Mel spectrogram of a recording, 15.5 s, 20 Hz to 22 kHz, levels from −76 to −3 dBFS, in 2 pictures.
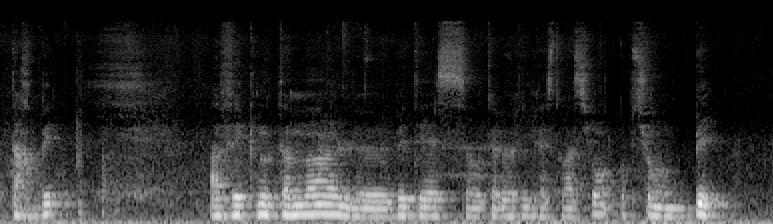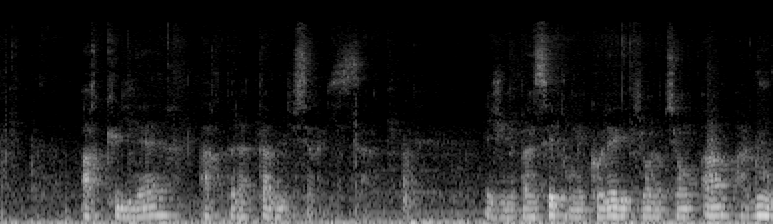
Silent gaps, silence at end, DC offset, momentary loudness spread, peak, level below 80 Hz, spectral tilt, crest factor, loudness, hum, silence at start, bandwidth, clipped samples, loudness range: none; 0 s; under 0.1%; 23 LU; 0 dBFS; -36 dBFS; -7.5 dB/octave; 22 dB; -22 LUFS; none; 0 s; 16 kHz; under 0.1%; 12 LU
